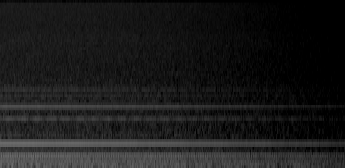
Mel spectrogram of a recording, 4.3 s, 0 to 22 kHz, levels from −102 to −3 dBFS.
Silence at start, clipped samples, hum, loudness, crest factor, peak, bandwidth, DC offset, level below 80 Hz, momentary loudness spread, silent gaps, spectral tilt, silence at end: 0 s; under 0.1%; none; -63 LUFS; 16 dB; -48 dBFS; over 20 kHz; under 0.1%; -76 dBFS; 8 LU; none; -5 dB/octave; 0 s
